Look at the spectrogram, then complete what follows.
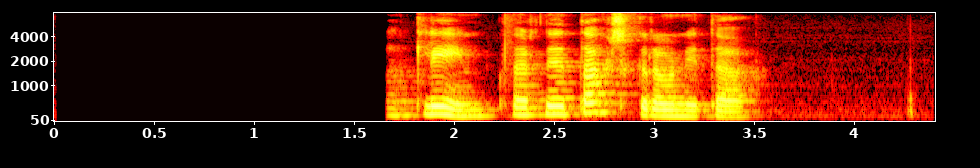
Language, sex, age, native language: Icelandic, female, 50-59, Icelandic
